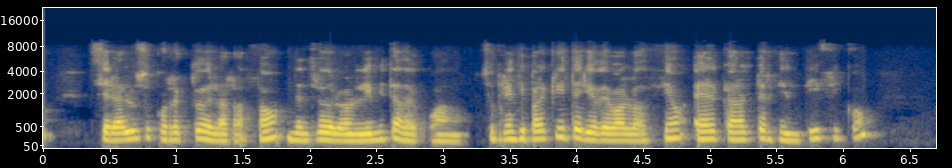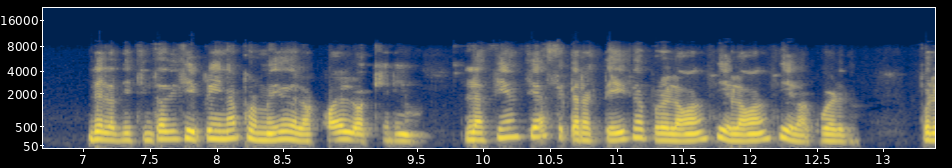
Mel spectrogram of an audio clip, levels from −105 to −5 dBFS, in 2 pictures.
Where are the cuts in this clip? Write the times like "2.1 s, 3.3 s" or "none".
3.2 s, 6.6 s, 9.8 s, 11.8 s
